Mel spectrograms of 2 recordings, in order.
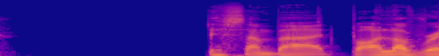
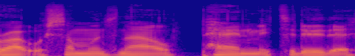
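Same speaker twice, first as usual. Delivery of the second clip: ordinary talk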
